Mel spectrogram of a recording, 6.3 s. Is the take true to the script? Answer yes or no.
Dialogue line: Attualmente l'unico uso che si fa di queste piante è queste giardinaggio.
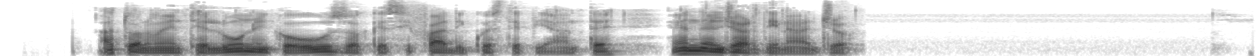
no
